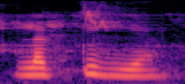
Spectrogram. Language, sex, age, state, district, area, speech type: Santali, female, 30-45, Jharkhand, East Singhbhum, rural, spontaneous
